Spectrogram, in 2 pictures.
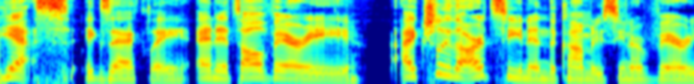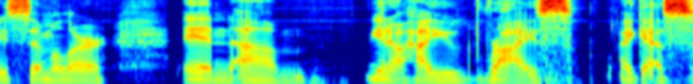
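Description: An American accent with very even loudness and ordinary pitch variation. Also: woman, fairly low pitch for a woman, moderate pace, dry, close sound with no echo. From San Francisco Bay Area. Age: 30s. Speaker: stand-up comedian. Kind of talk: casual chat. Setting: video call.

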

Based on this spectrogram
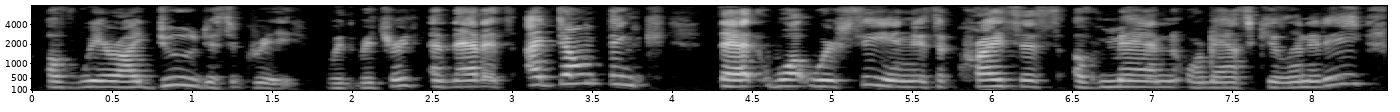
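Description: A woman speaks with an American accent in an ordinary speaking voice at medium pitch. Her pace is moderate and her pitch varies in an ordinary way. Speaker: sociology professor and author. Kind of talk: debate.

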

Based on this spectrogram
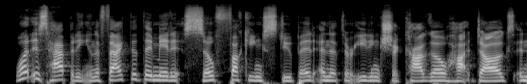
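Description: With hardly any pauses, a woman speaks in a fairly low pitch and a bright, sharp, animated tone, the sound dry and close with no echo. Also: very clean recording, silent background. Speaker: podcast co-host. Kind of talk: casual chat.

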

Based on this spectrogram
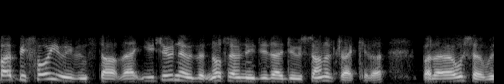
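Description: Here a man speaks with a London accent and a fairly high pitch. His intonation is lively. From East End of London. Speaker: film editor. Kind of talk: interview. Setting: phone call.

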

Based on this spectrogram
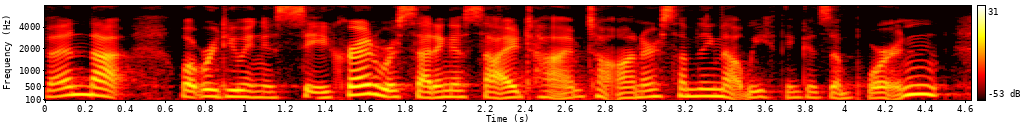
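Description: A woman with an American accent talks very fast at a medium pitch with ordinary pitch variation, recorded very cleanly against a silent background. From US South, Georgia. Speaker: author and columnist. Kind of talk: casual interview chat.

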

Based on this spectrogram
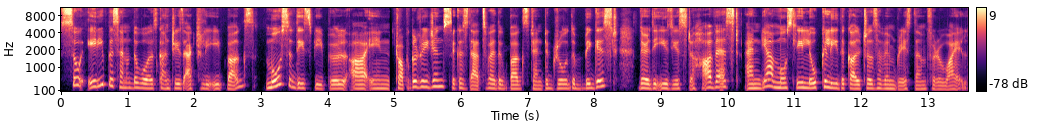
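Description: A woman speaks at a moderate pace with hardly any pauses, her pitch fairly low with ordinary variation. Her tone is dark and mellow, in a dry, close sound with no echo. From India. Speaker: journalist. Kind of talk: interview.

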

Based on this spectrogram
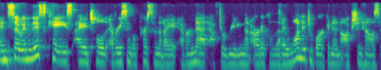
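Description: Very deep, low pitch from a woman, with noticeable noise in the background. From Louisiana, Lake Charles. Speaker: auctioneer and business executive. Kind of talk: interview conversation.

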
